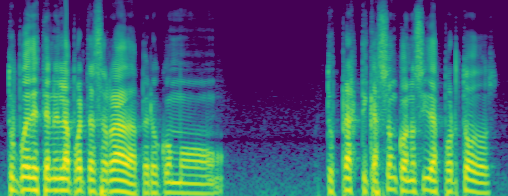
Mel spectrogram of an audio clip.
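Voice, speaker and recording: A man preaching a sermon as pastor. He addresses the congregation directly and swings between loud, forceful emphasis and quiet asides. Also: mid-range voice, steady tone, moderate pace, dry recording, dull audio.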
